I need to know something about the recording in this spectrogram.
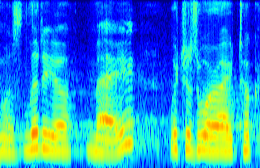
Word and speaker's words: May: her name was Lydia May, which is where I took her name as my nickname. In Swedish, it's actually pronounced Maya, but I didn't want to be confused with my lovely daughter, Maya.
